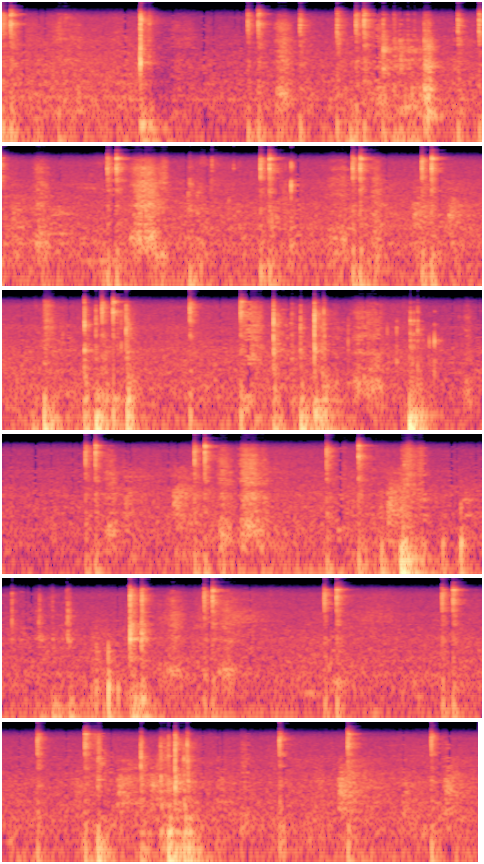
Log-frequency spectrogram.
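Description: Typing on a computer keyboard: irregular key clicks in short flurries separated by brief pauses.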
